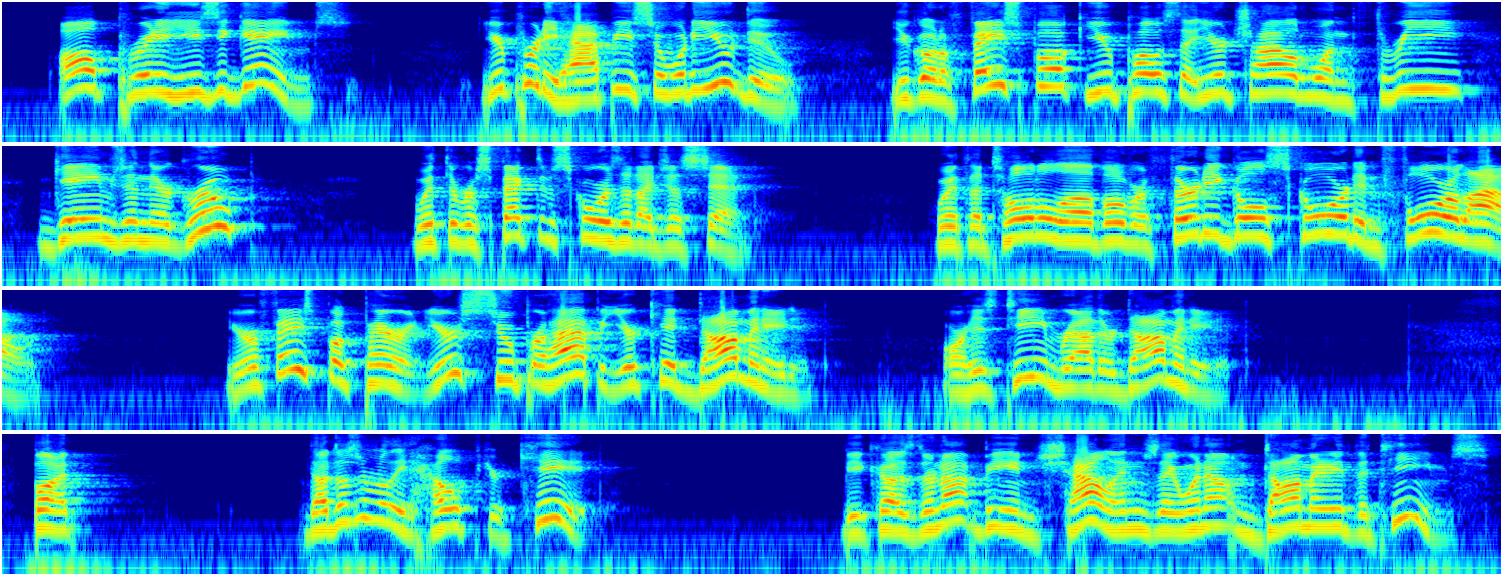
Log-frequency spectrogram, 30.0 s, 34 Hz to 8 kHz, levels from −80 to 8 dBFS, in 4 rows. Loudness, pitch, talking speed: -17 LUFS, 200 Hz, 160 wpm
